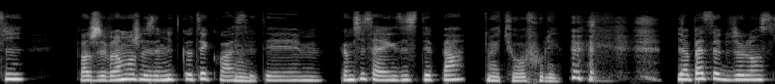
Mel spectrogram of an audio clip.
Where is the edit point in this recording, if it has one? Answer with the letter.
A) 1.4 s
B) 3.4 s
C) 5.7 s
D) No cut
C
